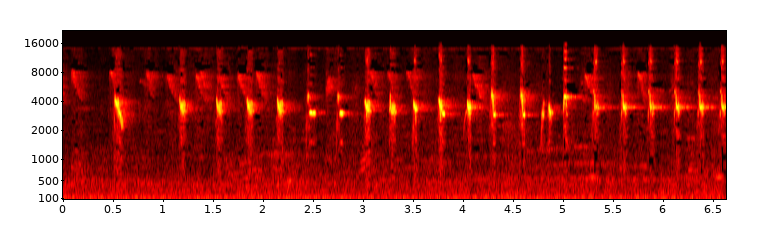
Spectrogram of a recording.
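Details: Untrained Sooty-headed bulbul giving a lure song for other birds: quick, high chip notes in a steady run, a few lower doubled notes around the middle.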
